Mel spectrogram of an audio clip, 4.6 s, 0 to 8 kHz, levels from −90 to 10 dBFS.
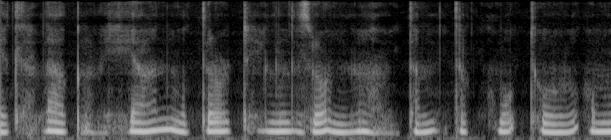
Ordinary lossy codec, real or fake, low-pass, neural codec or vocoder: none; fake; none; codec, 16 kHz, 4.8 kbps, FACodec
